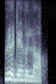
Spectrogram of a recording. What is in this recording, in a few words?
"redevelop", Indian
